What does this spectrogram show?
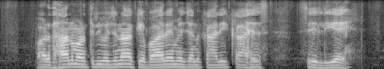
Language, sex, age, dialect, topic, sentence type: Magahi, male, 41-45, Central/Standard, banking, question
